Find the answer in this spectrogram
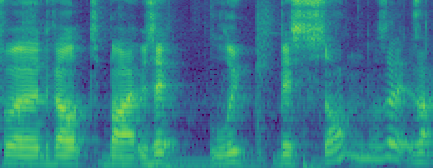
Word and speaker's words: Luc Besson: Was it Luc Besson? Was it? Is that how you pronounce his name? Yeah, Luc Besson.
